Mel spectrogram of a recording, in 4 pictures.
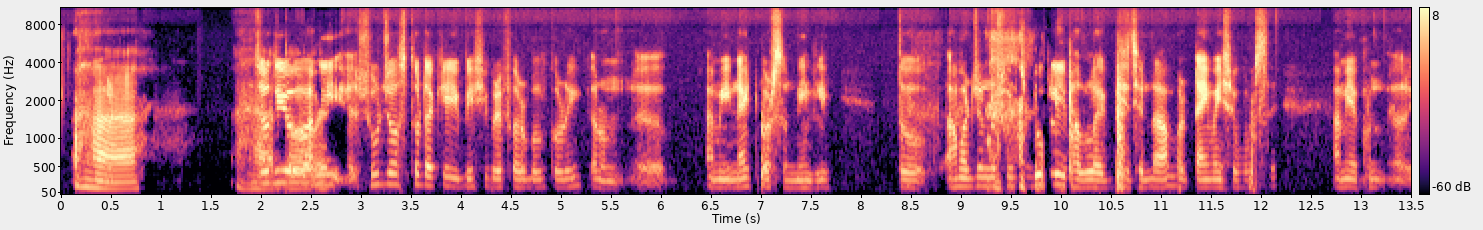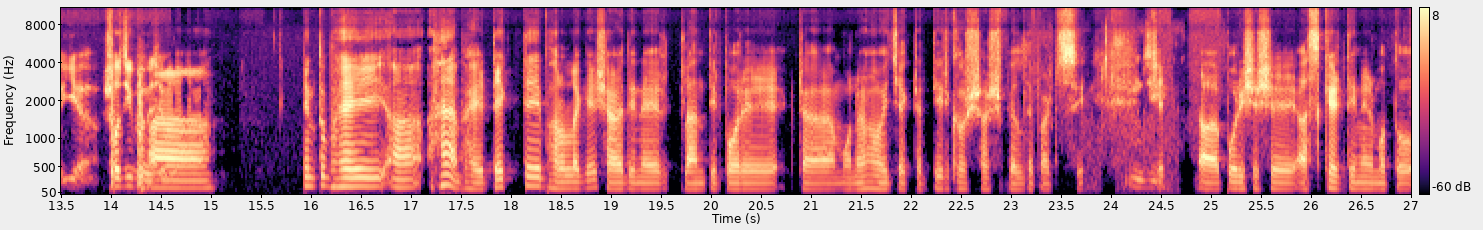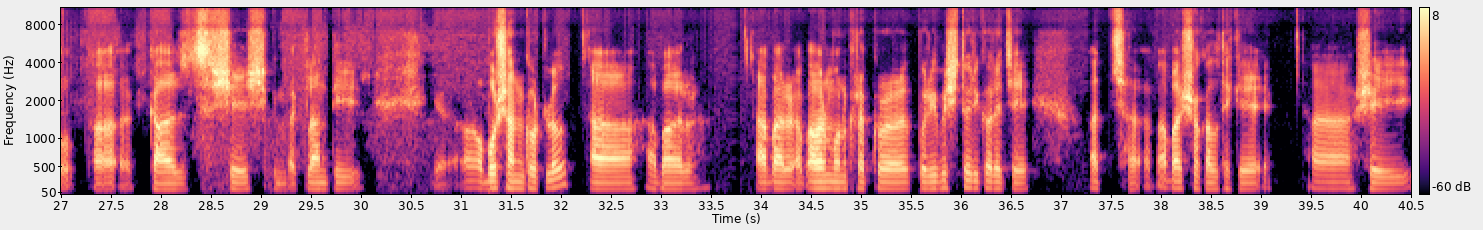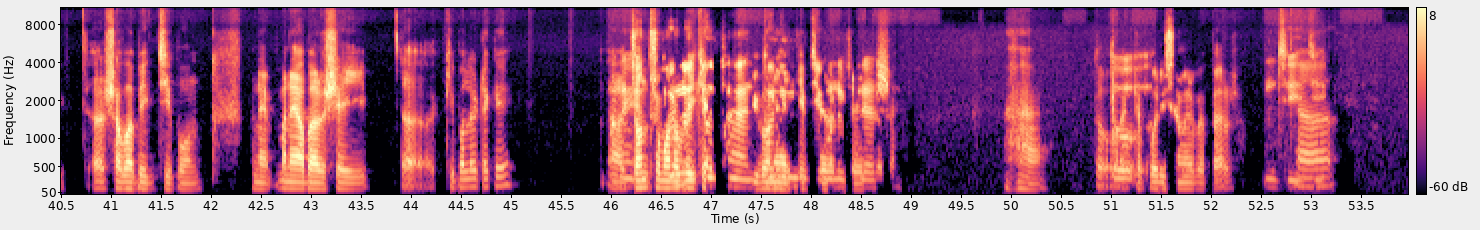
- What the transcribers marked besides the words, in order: static; tapping; chuckle; other background noise; lip smack
- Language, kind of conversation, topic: Bengali, unstructured, আপনি পাহাড়ে বেড়াতে যাওয়া নাকি সমুদ্রে বেড়াতে যাওয়া—কোনটি বেছে নেবেন?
